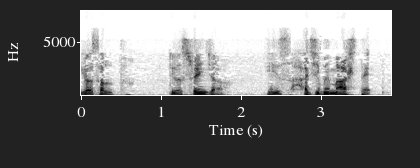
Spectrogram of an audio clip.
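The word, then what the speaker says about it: はじめまして: Please note the second I which comes towards the end is silent, mashite, not mashite, and the T at the end of the is pronounced as if it is TH.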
